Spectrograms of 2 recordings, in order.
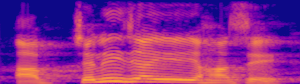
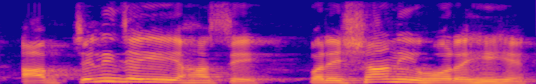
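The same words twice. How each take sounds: First: Sharp, higher angry command; angry order. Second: Rushed, irritated repeat of the order; faster angry repeat. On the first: Brother angrily tells his sister to get out, raised voice. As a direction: snap at the sister to leave. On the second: Brother repeats his order to leave, quicker and annoyed. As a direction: fire it off quicker, losing patience. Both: A narrator's reading. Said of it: "وہ بھائی کو غصہ آ رہا ہے".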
